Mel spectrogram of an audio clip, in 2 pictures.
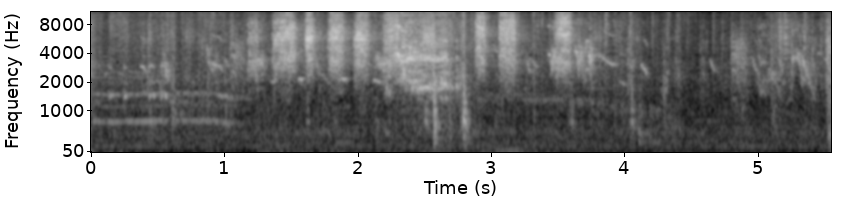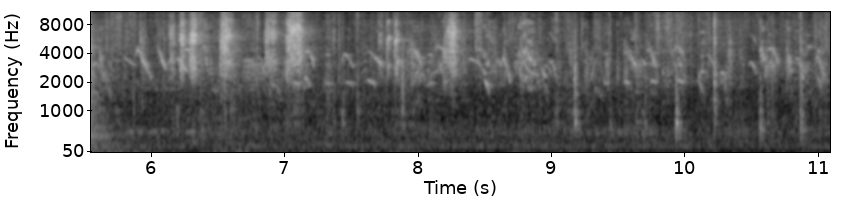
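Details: Baby chickens playing and eating give rapid, high, thin chirps and peeps, many overlapping in dense bursts for the first few seconds, then sparser, scattered cheeps over faint background noise.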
